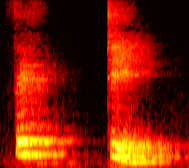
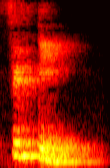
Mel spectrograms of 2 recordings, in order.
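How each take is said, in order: First: Put-on "Fifteen" broken slowly into "Fif" and "teen"; split into syllables. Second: Put-on "fifteen" as one word, stressed on "teen". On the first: Teacher breaks it up for students, "Fifteen" as "Fif, teen". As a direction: pause after "Fif", then stress "teen" in "Fifteen". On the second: Teacher gives another example, "fifteen" whole with stress on "teen". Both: Shown as a demonstration. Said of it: "Stress is on the T".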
